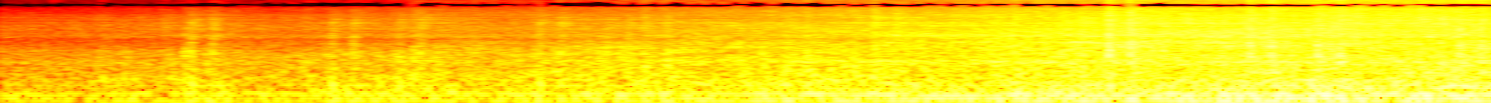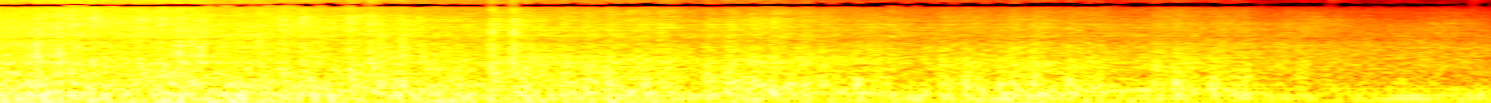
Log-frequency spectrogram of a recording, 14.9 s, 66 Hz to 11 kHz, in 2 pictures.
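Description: A JR Shikoku 2700 series diesel express train passes at speed, its engines and wheels clattering on the rails. The sound swells over a few seconds, is loudest around the middle, and fades away as the train leaves.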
